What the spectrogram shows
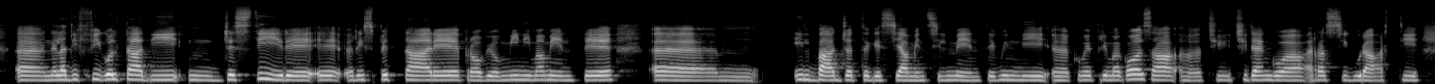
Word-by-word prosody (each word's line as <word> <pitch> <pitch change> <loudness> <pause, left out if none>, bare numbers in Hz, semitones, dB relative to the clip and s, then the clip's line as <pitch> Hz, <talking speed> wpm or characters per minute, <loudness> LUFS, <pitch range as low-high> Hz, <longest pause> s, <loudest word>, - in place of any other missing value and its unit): nella 205 +1 +2
difficoltà 225 +1 +4
di, 215 +1 -2
mhmm, 200 -3 -4
gestire 220 -2 +2
e 205 -1 0
rispettare 205 -1 +1
proprio 195 0 -1
minimamente, 205 0 0 0.3
ehm, 185 -3 -1 0.4
il 225 -1 0
budget 200 0 +2
che 190 0 0
si 195 +2 -4
ha 195 - +4
mensilmente. 190 -1 -4
Quindi, 200 -1 -1
ehm, 190 -1 -3
come 205 +2 -4
prima 205 0 -2
cosa, 220 -2 +3
ehm, 180 -1 -7
ci 200 +1 -10
ci 220 - -9
tengo 205 -1 +1
a 190 0 0
rassicurarti 195 -1 -3
200 Hz, 115 wpm, -20 LUFS, 195-210 Hz, 0.4 s, difficoltà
